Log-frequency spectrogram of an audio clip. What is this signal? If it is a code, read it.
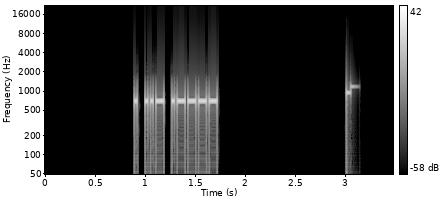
Morse code, heard as a keyed tone, about 44 wpm, 700 Hz. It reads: EU1
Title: Callsign Prefixes for Top 100 DXCC - 45wpm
